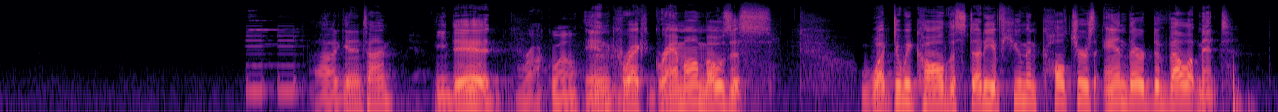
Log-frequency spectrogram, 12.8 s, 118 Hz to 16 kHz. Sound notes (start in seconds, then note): 2.4 bell rings; 2.4 buzzer dings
